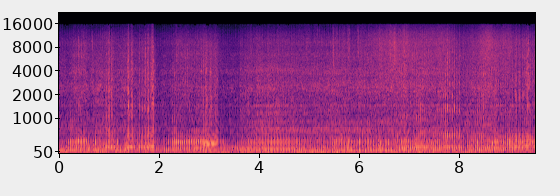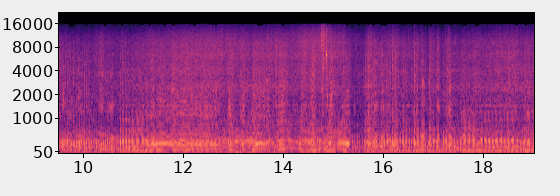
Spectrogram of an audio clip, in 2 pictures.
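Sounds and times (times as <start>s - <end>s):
quad engine revving: 0.0s - 19.0s.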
